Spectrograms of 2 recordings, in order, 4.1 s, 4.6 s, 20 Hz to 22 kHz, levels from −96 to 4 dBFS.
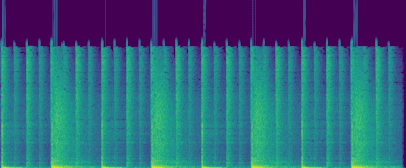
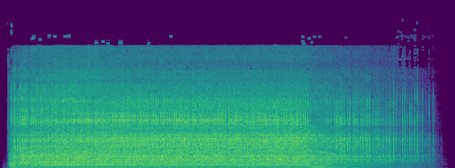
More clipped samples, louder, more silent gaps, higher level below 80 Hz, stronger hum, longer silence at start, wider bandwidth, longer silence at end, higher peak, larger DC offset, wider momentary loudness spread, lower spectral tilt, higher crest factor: neither; about the same, -15 LUFS vs -14 LUFS; neither; first, -18 dBFS vs -48 dBFS; neither; about the same, 0 s vs 0.1 s; about the same, 17.5 kHz vs 17.5 kHz; second, 0.1 s vs 0.35 s; about the same, 0 dBFS vs 0 dBFS; neither; second, 9 LU vs 12 LU; first, -5 dB/octave vs 0.5 dB/octave; about the same, 14 dB vs 16 dB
